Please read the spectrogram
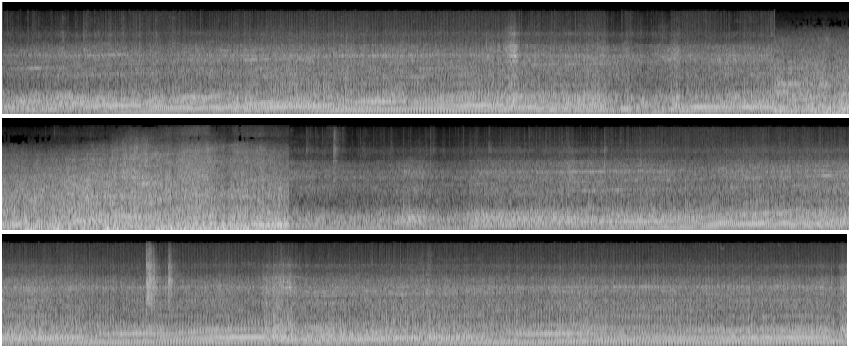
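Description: Race car engine heard from inside the cockpit, revving up in repeated rising steps through the gears and falling back between them. For a few seconds near the middle a loud rumbling noise covers it, then cuts off suddenly.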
